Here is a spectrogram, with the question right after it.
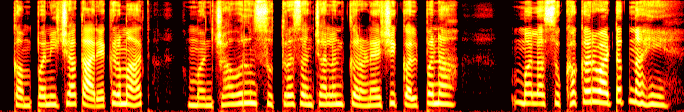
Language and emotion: Marathi, fearful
